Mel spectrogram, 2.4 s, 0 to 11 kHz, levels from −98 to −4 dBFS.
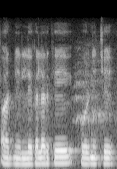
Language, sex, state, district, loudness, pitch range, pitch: Hindi, male, Uttar Pradesh, Shamli, -14 LUFS, 110-120 Hz, 115 Hz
